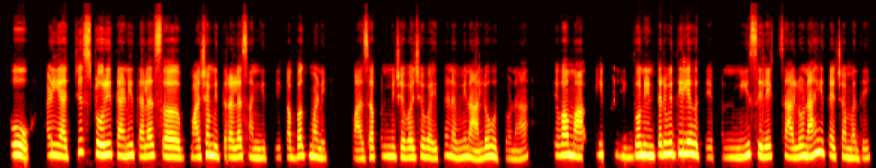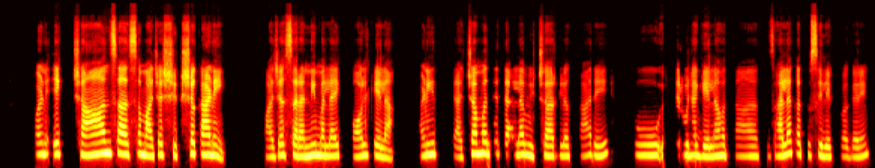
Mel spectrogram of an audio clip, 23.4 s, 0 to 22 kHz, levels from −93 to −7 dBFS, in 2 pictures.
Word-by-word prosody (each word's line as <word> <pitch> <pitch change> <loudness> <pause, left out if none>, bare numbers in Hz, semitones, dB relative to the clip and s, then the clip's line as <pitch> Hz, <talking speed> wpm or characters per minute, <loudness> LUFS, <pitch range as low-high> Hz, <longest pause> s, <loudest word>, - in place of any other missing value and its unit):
हो. 230 -5 +4 0.3
आणि 230 +1 0
याची 205 +7 0
स्टोरी 240 -4 +4
त्याने 215 0 0
त्याला 210 +1 0
स - - +1 0.4
माझ्या 190 +5 0
मित्राला 195 -2 0
सांगितली, 185 -1 -6
का 185 - -3
"बघ," 205 +4 0
म्हणे. 195 -5 -1 0.4
"माझा 165 +3 -2
पण 210 - -14
मी 205 - -2
जेव्हा-जेव्हा 185 0 -2
इथे 175 +6 -8
नवीन 190 -1 -4
आलो 165 +3 -2
होतो 175 -4 -6
ना, 155 +3 -11 0.4
तेव्हा 230 +1 +2
मा 205 -4 +3 0.2
मी 235 - -2
पण 230 -2 -20
1-2 220 +5 +2
इंटरव्ह्यू 235 +3 +3
दिले 260 0 +5
होते, 205 -6 -1
पण 185 0 -11
मी 195 +5 0
सिलेक्ट 210 -3 -1
झालो 195 0 -1
नाही 250 +8 +3
त्याच्यामध्ये." 180 -4 -5 0.6
पण 245 0 0
एक 245 0 +3 0.2
छानसं 245 +2 +7
असं 245 +1 +3
माझ्या 220 +1 +3
शिक्षकाने, 230 -1 +4 0.6
माझ्या 195 +4 -1
सरांनी 210 0 +3
मला 215 -2 +2
एक 215 +1 -1
कॉल 200 +2 -2
केला 195 -6 0 0.4
आणि 235 +3 +1
त्याच्यामध्ये 250 +4 0
त्याला 235 0 -2
विचारलं, 210 0 -2
"का 210 +1 -14
रे, 215 +1 -4
तू 225 -4 -7
इंटरव्ह्यूला 225 0 -5
गेला 205 +1 0
होता, 210 -1 -6 0.2
झाला 215 +4 +2
का 245 - -2
तू 230 -1 -10
सिलेक्ट 205 -2 -2
वगैरे." 195 +2 -9
210 Hz, 160 wpm, -23 LUFS, 195-230 Hz, 0.6 s, छानसं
